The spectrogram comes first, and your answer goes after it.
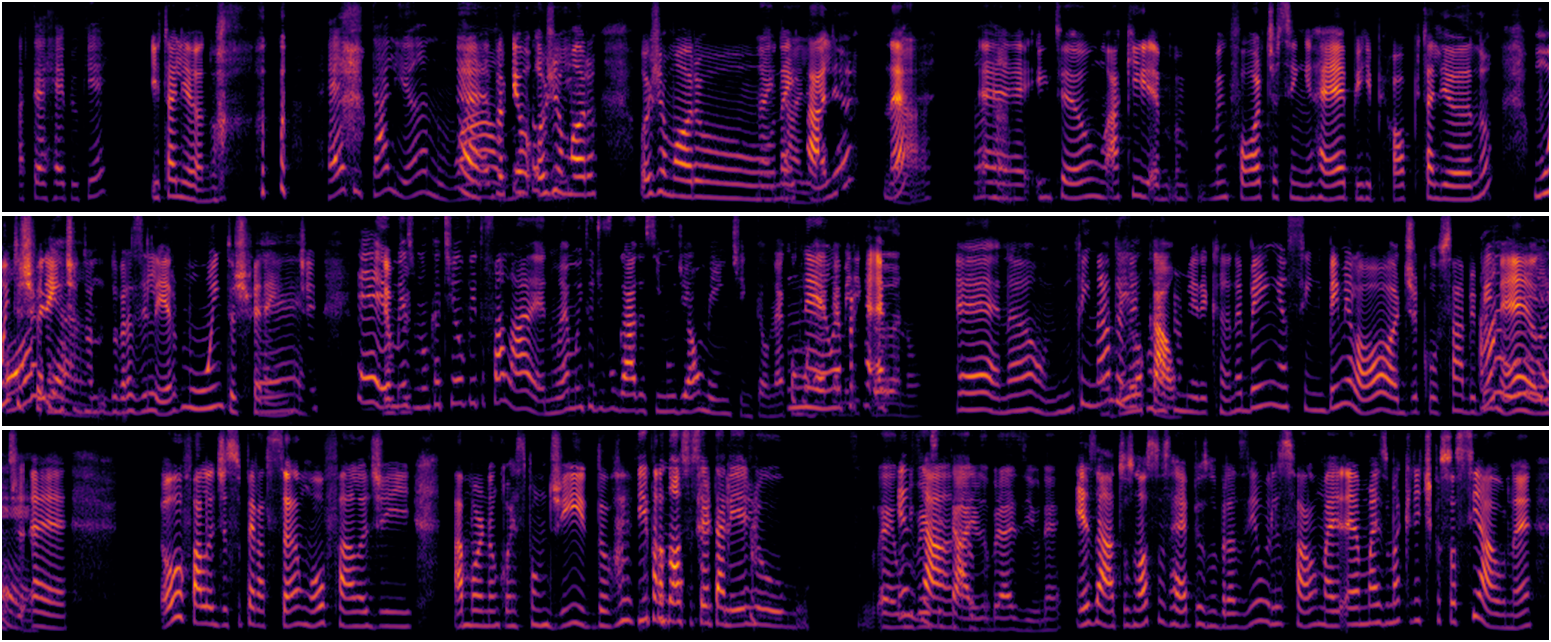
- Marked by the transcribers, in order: laugh; in English: "melody"; laugh
- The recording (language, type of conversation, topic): Portuguese, podcast, O que uma música precisa para realmente te tocar?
